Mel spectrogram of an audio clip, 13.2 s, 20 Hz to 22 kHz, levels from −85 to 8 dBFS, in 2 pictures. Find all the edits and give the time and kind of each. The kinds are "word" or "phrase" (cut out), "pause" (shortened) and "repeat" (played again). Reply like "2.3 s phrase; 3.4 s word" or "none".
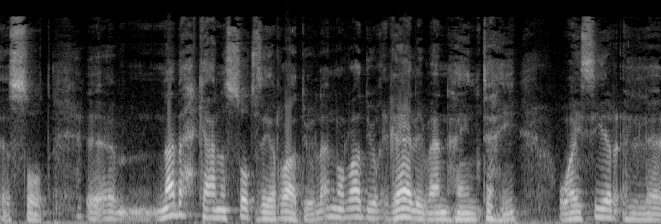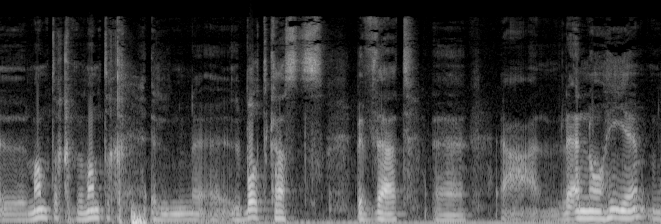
2.6 s phrase; 3.8 s word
